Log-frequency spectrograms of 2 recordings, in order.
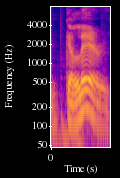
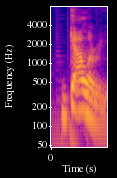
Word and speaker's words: Gaahleri: So with space in mind, I reached out to Gallery, or Gallery as it might actually be pronounced.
